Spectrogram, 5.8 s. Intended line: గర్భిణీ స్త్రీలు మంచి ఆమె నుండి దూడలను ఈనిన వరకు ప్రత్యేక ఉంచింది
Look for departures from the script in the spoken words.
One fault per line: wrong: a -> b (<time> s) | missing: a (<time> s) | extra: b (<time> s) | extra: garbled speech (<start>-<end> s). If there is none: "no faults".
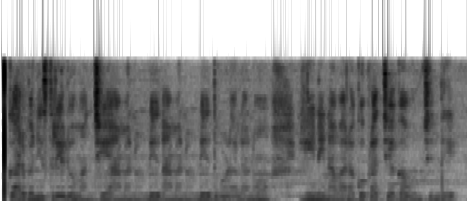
extra: ఆమె నుండి (2.0 s)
